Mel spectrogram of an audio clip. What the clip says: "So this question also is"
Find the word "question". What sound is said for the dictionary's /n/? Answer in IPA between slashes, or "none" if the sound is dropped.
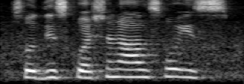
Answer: /n/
